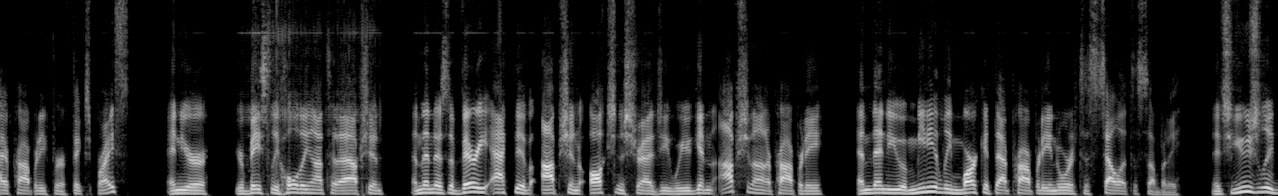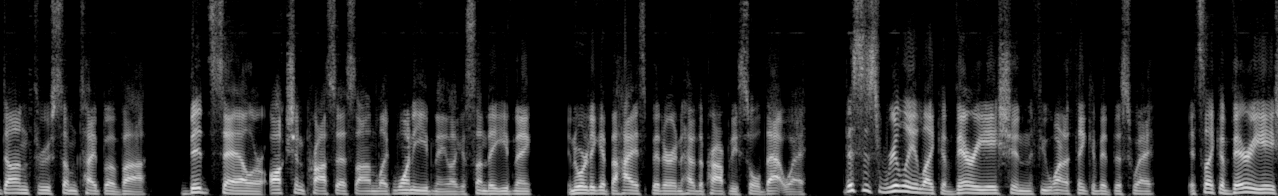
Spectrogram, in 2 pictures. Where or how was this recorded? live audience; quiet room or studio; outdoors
live audience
